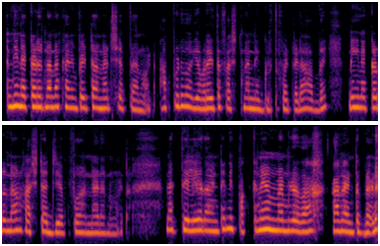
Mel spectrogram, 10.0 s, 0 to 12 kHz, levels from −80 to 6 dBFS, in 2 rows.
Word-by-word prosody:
నేనెక్కడున్నానో 295 -1 +4
కనిపెట్టన్నట్టు 270 -1 -1
చెప్పానమాట. 240 -2 -7 0.2
అప్పుడు 310 +4 -2 0.2
ఎవరైతే 260 +3 +1
ఫస్ట్ 255 -1 -6
నన్ను 260 -1 0
నీకు 230 - -4
గుర్తుపట్టాడో 230 0 -7
ఆ - - -5
అబ్బాయి 245 +6 -6 0.3
"నేను 285 0 +2
ఎక్కడున్నానో 275 +1 0
ఫస్ట్ 255 - -3
అది 230 -1 -3
చెప్పు" 225 +1 -8
అన్నాడనమాట. 225 0 -6 0.6
నాకు 290 -4 -3
తెలియదు 280 0 +3
అంటే 265 +4 -1
"నీ 315 - +1
పక్కనే 285 +4 +4
ఉన్నాను 280 -1 +3
కదా!" 255 0 +1 0.4
అని 265 0 +3
అంటున్నాడు. 240 +3 +2
260 Hz, 155 wpm, -24 LUFS, 240-285 Hz, 0.6 s, నేనెక్కడున్నానో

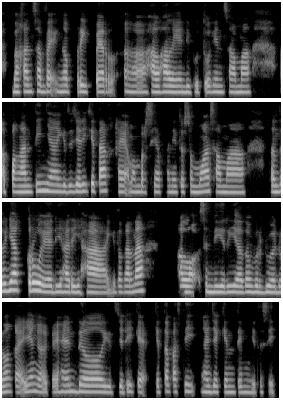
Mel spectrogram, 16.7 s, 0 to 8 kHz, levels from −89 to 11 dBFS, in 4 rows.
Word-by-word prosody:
bahkan 210 +1 0
sampai 210 0 -1
nge-prepare, 205 0 -2
eee, 200 -3 -2
hal-hal 200 0 +3
yang 195 0 0
dibutuhin 195 0 -4
sama, 190 0 -1 0.4
eee, - - -4
pengantinnya 210 +2 +2
gitu, 205 0 -3
jadi 215 0 +2
kita 230 0 +1
kayak 205 -1 -1
mempersiapkan 195 0 -5
itu 200 +1 -6
semua 200 +2 0
sama 185 -2 0 0.4
tentunya 225 +6 +5
kru 245 -1 +8
ya 200 -2 +4
di 200 +1 +1
hari 195 -1 +2
H 185 -2 +2
gitu 195 - -7
karena 215 +5 +3 0.5
kalo 195 -1 +4
sendiri 195 -1 +1 0.2
atau 200 +1 +1
berdua 190 0 +1
doang 200 +2 -1
kayaknya 210 +3 -1
enggak 200 - -2
ke-handle 205 -1 +1
gitu, 190 -1 -4
jadi 185 - -5
kayak 195 - -3 0.2
kita 195 +2 -4
pasti 210 +1 -6
ngajakin 195 -1 -4
tim 185 0 -4
gitu 195 - -12
sih. - - -15
200 Hz, 155 wpm, -21 LUFS, 195-210 Hz, 0.5 s, kru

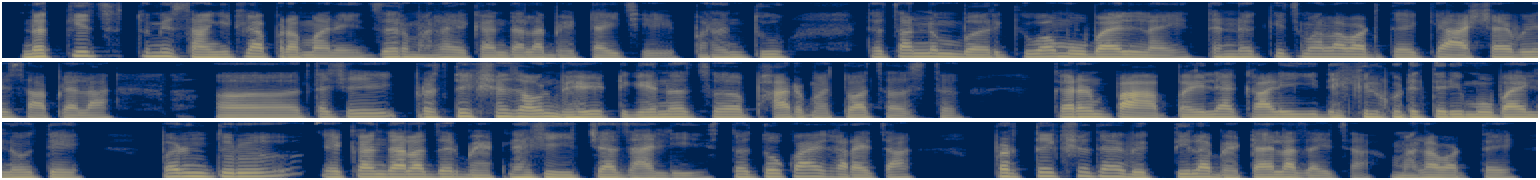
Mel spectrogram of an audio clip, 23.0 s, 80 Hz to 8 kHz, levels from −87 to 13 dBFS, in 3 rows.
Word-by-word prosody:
नक्कीच 210 +4 +2
तुम्ही 190 0 +1
सांगितल्याप्रमाणे, 140 -4 +1
जर 145 0 +2
मला 130 +2 -1
एखाद्याला 130 +1 -1
भेटायचे, 115 -1 -6
परंतु 135 +3 -2 0.4
त्याचा 155 +2 -1
नंबर 155 -6 +1
किंवा 165 +2 0
मोबाईल 145 -2 +3
नाही. 125 +1 -3
तर 150 - 0
नक्कीच 160 +2 -4
मला 155 0 0
वाटतं, 140 -3 -1
की 155 - -3
अशा 130 +1 +1
वेळेस 140 -1 -2
आपल्याला 125 0 -3 0.6
अ, - - -1 0.4
त्याचे 150 +2 -2 0.3
प्रत्यक्ष 150 +5 -1
जाऊन 170 +1 +4
भेट 145 +1 +3
घेणंच 140 +1 +2
अ, 145 0 +2
फार 130 +1 +2
महत्त्वाचं 125 0 -2
असतं. 115 +2 -10 0.5
कारण 155 +1 +4
पहा, 125 -2 +7
पहिल्या 140 +2 +2
काळीदेखील 140 -1 +1
कुठेतरी 145 +1 +1
मोबाईल 140 0 +4
नव्हते. 130 0 0 0.4
परंतु 185 0 +2 0.5
एखाद्याला 155 0 +4
जर 155 -1 +1
भेटण्याची 135 +2 +1
इच्छा 130 +2 0
झालीच 120 -1 -3
तर 155 - 0
तो 170 - +2
काय 180 -1 +1
करायचा, 140 -2 -1 0.4
प्रत्यक्ष 185 +3 0
त्या 185 -1 +1
व्यक्तीला 155 +3 0
भेटायला 135 +1 +1
जायचा. 120 0 -6 0.2
मला 120 +4 0
वाटतंय, 130 0 -3
140 Hz, 145 wpm, -25 LUFS, 130-155 Hz, 0.6 s, पहा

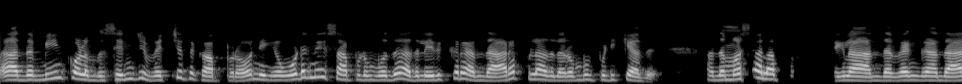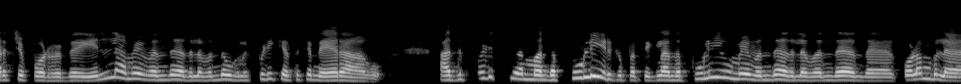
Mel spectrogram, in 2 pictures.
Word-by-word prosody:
அந்த 210 +1 +2
மீன் 290 +5 -3
கொழம்பு 215 -7 +3
செஞ்சு 255 +5 -1
வச்சதுக்கு 215 +3 -4
அப்பறம் 180 +5 -3
நீங்க 200 -2 +1 0.2
ஒடனே 320 +6 +1
சாப்பிடும்போது 210 -1 0
அதில 200 0 +1
இருக்கிற 225 +7 -2
அந்த 190 -1 -2
அரப்புலாம் 245 -2 0
அதில 185 -1 -1
ரொம்ப 210 +4 -5
புடிக்காது. 215 - -2 0.6
அந்த 210 +1 +1
மசாலா 250 +1 +3
பார்த்தீங்களா, 195 -1 -3 0.2
அந்த 185 0 -2
வெங் 195 0 +2 0.2
அந்த 185 0 +1
அரச்சி 205 +2 0
போடுறது 180 -1 -2 0.2
எல்லாமே 275 -1 0
வந்து 210 +2 -1
அதில 190 0 -2
வந்து 215 +4 -1
உங்களுக்கு 190 +3 -9
பிடிக்கிறதுக்கு 230 -3 -4
நேரம் 185 -2 +3
ஆகும். 150 - -9 0.6
அது 210 +2 -1 0.2
பிடிச்சி 290 +1 -7
நம்ம 230 -2 -2
அந்த 210 0 +4 0.2
புளி 320 +6 +5
இருக்கு 210 -4 -5
பார்த்தீங்களா, 195 +1 0
அந்த 195 0 0
புளியுமே 280 -1 +1
வந்து 205 +3 -1
அதில 190 -1 0
வந்து 195 +2 0
அந்த 180 -1 -5 0.3
கொழம்பில 235 -2 +1
210 Hz, 145 wpm, -20 LUFS, 195-250 Hz, 0.6 s, புளி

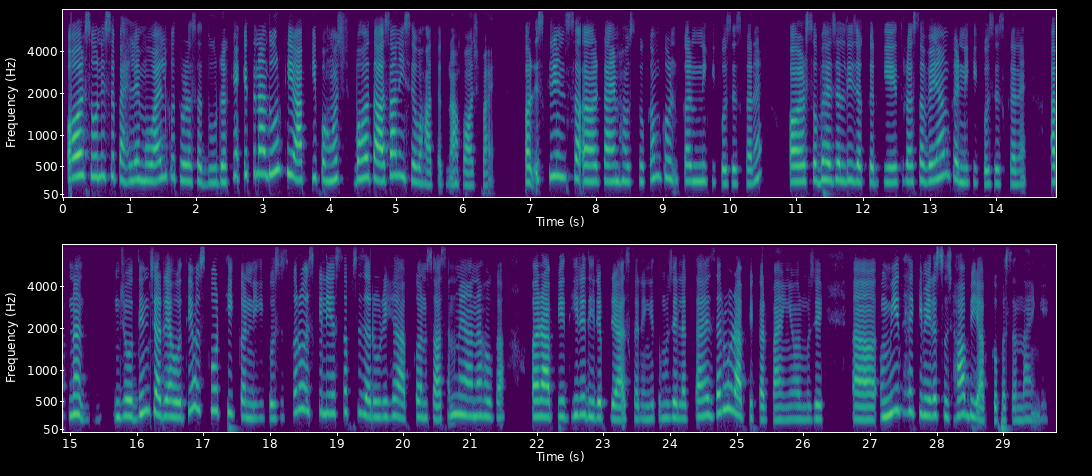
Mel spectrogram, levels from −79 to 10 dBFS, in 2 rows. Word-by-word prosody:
और 345 +2 +10
सोने 335 -1 0
से 335 +1 -3
पहले 285 -1 -1
मोबाइल 270 +2 +1
को 320 - -5
थोड़ा-सा 260 -3 -1
दूर 235 +3 -6
रखें 250 +8 -1
इतना 375 +1 +3
दूर 405 +5 +3
कि 380 -2 +4
आपकी 285 +2 -3
पहुँच 285 +1 -1 0.2
बहुत 305 +1 +3
आसानी 325 +5 +5
से 275 -2 -1
वहाँ 225 -5 -2
तक - - -9
ना - - -2
पहुँच 195 -1 -3
पाए 190 - -7 0.5
और 245 - +4
स्क्रीन 335 +3 0
स 315 0 -10
अ, 260 -2 +4
टाइम 255 0 +3
है 260 -1 -2
उसको 250 +1 -6
कम 305 +6 -4
कुर 300 -3 -3
करने 260 0 0
की 250 -1 -16
कोशिश 225 0 -3
करें। 245 +8 -1 0.5
और 255 +1 +7
सुबह 275 +1 +2
ज़ल्दी 270 0 0
जग 255 -1 +1
कर 245 - +1
के 240 0 -1
थोड़ा-सा 255 +1 -2
व्यायाम 285 +8 +1
करने 260 -7 -1
की 235 0 -12
कोशिश 220 +1 -4
करें। 210 -1 -5 0.4
अपना 270 +4 +4 0.5
जो 260 +2 +3
दिनचर्या 295 -1 +2
होती 240 +5 +1
है - - +1
उसको 355 -2 -1
ठीक 320 -4 -4
करने 230 -3 -2
की 230 0 -14
कोशिश 230 +1 -5
करो 370 +3 0
इसके 345 -1 -5
लिए 305 0 -1
सबसे 320 +1 -7
ज़रूरी 245 -2 0
है 265 - 0
आपको 230 +3 -4
अनुशासन 235 0 -2
में 290 - +3
आना 265 -1 +1
होगा 240 -1 -4 0.4
और 255 0 +6
आप 250 -1 +6
ये 255 - 0
धीरे-धीरे 260 -3 +1
प्रयास 230 -3 -1
करेंगे 215 0 -7
तो 230 +1 -14
मुझे 230 +1 0
लगता 225 +2 -3
है 270 +2 +2
ज़रूर 335 +5 +2
आप 270 -2 +4
ये - - -2
कर 205 -1 +1
पाएँगे 205 +1 -3
और 210 0 -6
मुझे 210 +1 -3 0.5
अ, 205 -1 +4
उम्मीद 315 +7 +3
है 330 - +1
कि 295 0 -3
मेरे 270 -1 +2
सुझाव 260 0 +1
भी 255 -2 0
आपको 200 - -8
पसंद 195 +1 -8
आएँगे। 215 +1 -12
260 Hz, 190 wpm, -22 LUFS, 235-295 Hz, 0.5 s, और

